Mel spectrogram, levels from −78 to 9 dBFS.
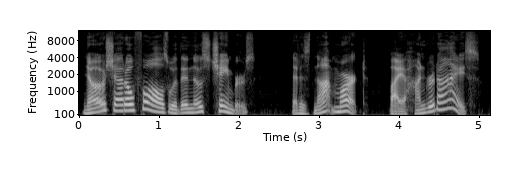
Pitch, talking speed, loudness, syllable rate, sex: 180 Hz, 165 wpm, -19 LUFS, 4.7 syllables/s, male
